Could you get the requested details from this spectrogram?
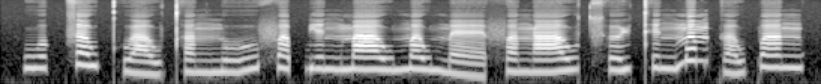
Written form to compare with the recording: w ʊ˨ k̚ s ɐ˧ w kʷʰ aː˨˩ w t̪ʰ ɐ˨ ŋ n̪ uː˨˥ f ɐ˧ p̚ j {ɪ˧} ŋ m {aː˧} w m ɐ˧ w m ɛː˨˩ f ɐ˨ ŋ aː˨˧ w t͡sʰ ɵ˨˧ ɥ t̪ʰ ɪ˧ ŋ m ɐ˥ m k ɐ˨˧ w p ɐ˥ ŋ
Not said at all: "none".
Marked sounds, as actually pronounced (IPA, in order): ɪ˧, aː˧

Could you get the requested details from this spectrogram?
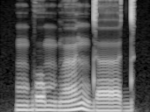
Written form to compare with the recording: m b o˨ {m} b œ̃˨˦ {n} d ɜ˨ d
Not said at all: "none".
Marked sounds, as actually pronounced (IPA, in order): m, n

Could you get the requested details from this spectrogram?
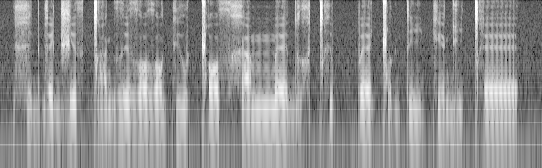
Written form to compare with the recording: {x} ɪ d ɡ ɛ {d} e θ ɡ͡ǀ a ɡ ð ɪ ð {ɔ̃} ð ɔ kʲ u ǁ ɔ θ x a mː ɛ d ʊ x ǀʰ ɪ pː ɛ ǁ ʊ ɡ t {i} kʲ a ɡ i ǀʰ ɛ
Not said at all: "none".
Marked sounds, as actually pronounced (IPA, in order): x, d͡ʒ, ɔ, i

